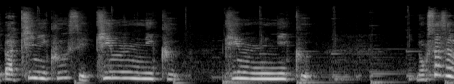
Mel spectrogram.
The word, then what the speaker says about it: 筋肉: petit nicu c'est pas qui ni coup c'est qimni que kimi que donc ça ça veut dire muscles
